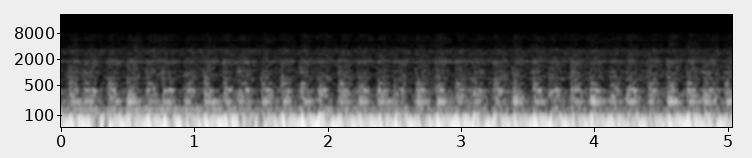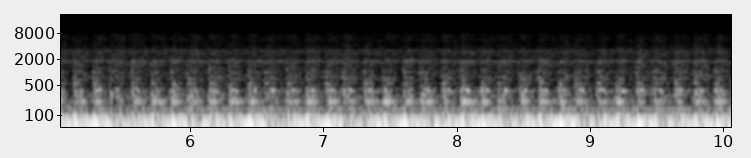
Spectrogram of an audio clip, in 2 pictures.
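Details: Rebuilt VW Rabbit pickup engine, first crank with main connector disconnected while watching oil pressure: steady even cranking with no firing. Normal cranking; later leaks traced to the wrong head gasket.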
